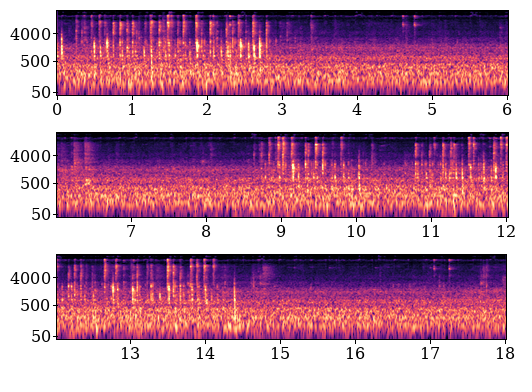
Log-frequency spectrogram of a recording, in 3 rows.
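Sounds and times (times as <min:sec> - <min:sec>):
keyboard typing: 0:00.0 - 0:03.5, 0:08.6 - 0:14.8.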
